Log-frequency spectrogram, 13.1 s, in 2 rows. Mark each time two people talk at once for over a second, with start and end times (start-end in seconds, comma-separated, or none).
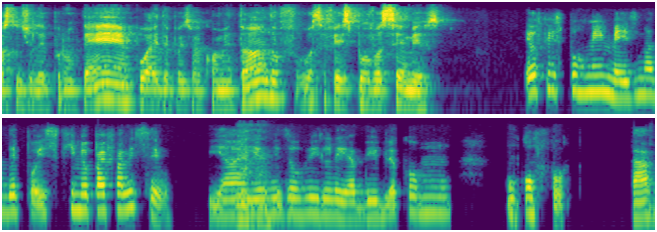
none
